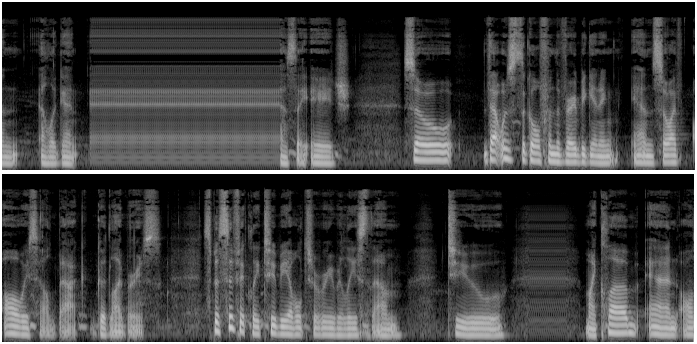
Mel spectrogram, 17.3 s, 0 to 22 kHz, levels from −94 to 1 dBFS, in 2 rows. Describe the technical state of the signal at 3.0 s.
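At 3.0 s the signal is inside a system hang loop running from 1.14 to 3.48 s. The machine or its audio driver stalled while the sound hardware kept replaying the same ring buffer, so one 23.22 ms slice of speech, which fits a 1024-sample buffer, repeats exactly about a hundred times. Because the slice is so short, it is heard as a steady buzz at 43.1 Hz rather than a stutter. Normal speech resumes with "as they age".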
